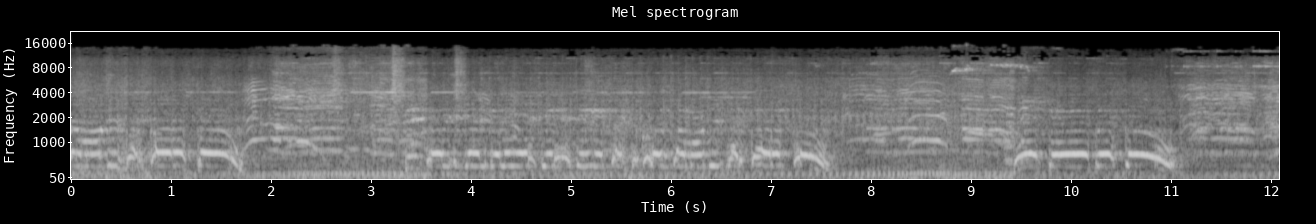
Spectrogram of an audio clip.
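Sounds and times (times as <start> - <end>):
man shouting slogan: 0.0 - 1.8, 3.3 - 8.2, 9.0 - 11.9
faint voices: 0.0 - 12.0.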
